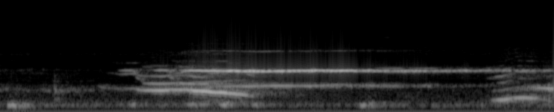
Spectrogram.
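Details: Whale song with clear tonal cries: a falling, whistled moan, then a long steady higher tone, ending in a short rising-falling swoop over soft low pulsing.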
